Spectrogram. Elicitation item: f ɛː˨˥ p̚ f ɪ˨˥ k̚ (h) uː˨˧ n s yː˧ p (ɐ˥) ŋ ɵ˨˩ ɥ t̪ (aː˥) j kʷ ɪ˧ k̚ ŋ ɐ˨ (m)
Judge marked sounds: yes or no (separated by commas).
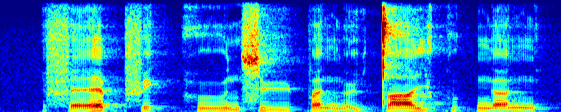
yes, no, no, no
